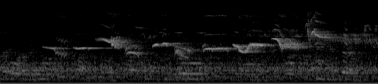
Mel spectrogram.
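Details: Song of a male common blackbird, a run of clear whistled notes climbing into squeaky, high-pitched twitters, with a constant low hum behind.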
